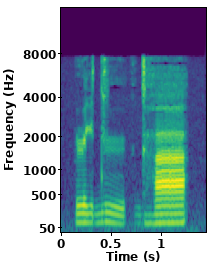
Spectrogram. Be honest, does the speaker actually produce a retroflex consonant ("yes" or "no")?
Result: yes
